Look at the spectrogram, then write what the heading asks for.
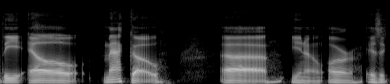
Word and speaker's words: El Maco: Is it supposed to be pronounced like taco, or is it supposed to be pronounced like Mac? I don't know. I think it's like Mac-O, like the Mac-O, like McDonald's taco, exactly.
